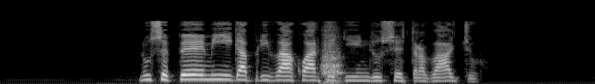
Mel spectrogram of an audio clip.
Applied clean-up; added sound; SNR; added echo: none; Breathing; 13 dB; none.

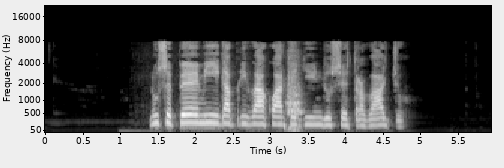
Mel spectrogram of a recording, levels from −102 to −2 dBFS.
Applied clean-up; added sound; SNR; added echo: classical method log-MMSE.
